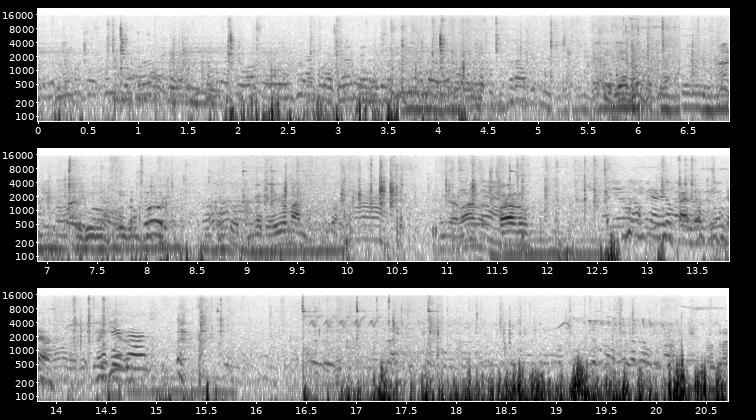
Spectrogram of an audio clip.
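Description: Footsteps crunch on a gravel track as a group of hikers walks past.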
